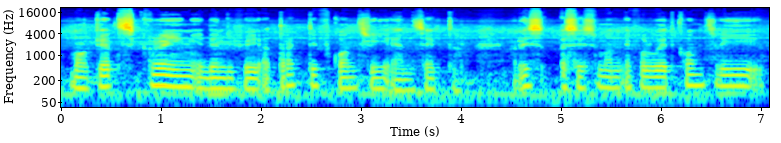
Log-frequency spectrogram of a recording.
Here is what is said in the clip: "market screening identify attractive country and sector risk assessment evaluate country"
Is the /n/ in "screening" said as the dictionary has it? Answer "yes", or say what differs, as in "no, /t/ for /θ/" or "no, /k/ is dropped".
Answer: no, /n/ is dropped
